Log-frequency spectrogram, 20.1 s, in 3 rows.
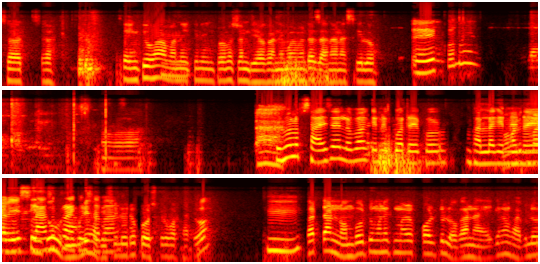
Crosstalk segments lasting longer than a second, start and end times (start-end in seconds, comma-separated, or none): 13.0-14.8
